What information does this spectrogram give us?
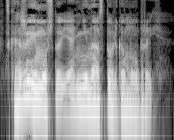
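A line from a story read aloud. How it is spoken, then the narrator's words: Sighing. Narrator (Russian): вздохнул я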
